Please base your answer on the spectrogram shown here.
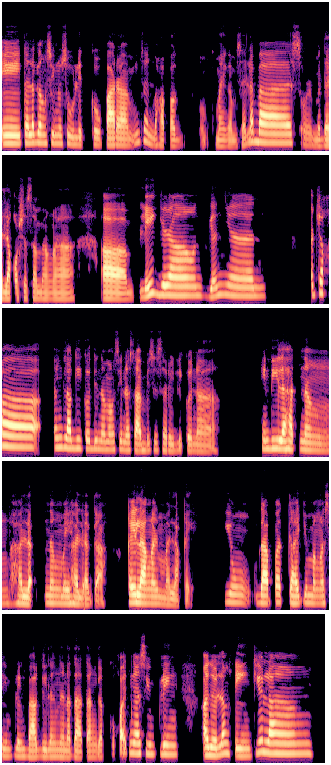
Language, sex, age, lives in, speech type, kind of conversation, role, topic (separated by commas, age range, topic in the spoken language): Filipino, female, 25-29, Philippines, conversation, unstructured, none, Paano mo pinapahalagahan ang mga simpleng bagay sa buhay?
